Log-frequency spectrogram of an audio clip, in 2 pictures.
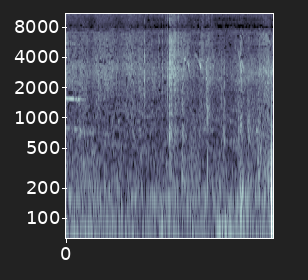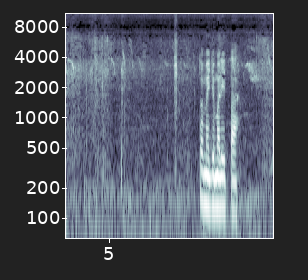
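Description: Plant stems snap as pods are picked by hand.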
